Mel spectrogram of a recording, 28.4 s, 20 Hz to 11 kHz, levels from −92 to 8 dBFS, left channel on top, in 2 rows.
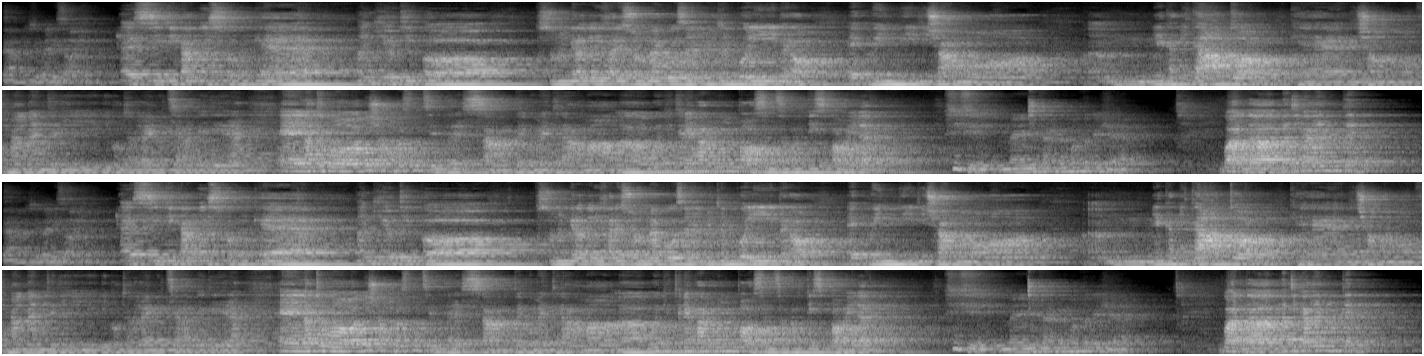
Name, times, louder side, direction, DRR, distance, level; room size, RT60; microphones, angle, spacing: voice 1, 0.0-1.1 21.1-21.2 23.6-25.5, equal, 5° left, -8 dB, 1.0 m, -31 dB
voice 2, 1.2-23.2 25.9-27.7, equal, 45° right, -5 dB, 2.3 m, -23 dB
19.0 x 7.1 x 3.0 m, 2.4 s
head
